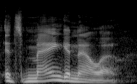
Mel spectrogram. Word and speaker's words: Manganiello: Well, it's Manganiello. Manga. Yeah, I mean, Don Aaron and McKees Rocks, they do the soft G, but up in Mount Lebanon. – Not me, dude. – It's a hard G.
